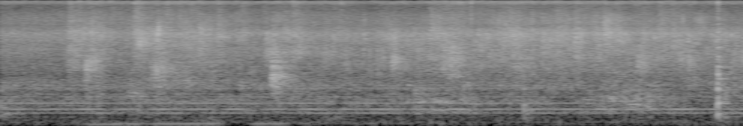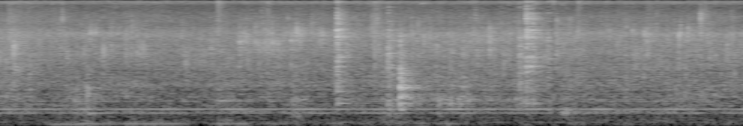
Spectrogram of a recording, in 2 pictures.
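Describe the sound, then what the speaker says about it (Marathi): Stuffed brinjals (eggplants) frying in oil in a pan, a quiet, steady crackling sizzle with scattered pops and a faint low hum underneath, heard alone. "आता हे वांगे पाच मिनटं तेलात परतून घ्यायचे"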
